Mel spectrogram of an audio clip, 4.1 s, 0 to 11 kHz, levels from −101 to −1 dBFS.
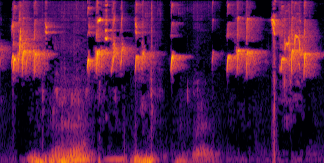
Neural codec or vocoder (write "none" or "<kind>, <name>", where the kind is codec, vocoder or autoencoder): vocoder, BigVGAN v2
